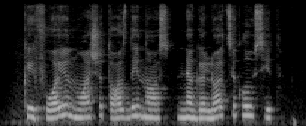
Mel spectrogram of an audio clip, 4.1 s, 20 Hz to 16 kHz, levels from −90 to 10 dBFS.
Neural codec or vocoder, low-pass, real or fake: vocoder, 44.1 kHz, 128 mel bands every 512 samples, BigVGAN v2; 14.4 kHz; fake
